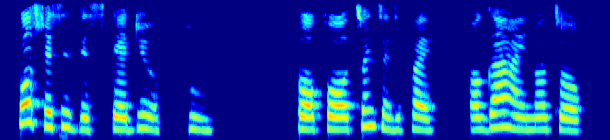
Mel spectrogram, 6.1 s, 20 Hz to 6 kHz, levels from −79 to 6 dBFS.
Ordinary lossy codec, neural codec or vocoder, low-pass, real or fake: none; vocoder, 24 kHz, 100 mel bands, Vocos; 5.4 kHz; fake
